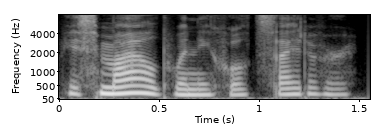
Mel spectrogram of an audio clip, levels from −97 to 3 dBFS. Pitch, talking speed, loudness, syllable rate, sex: 210 Hz, 310 wpm, -17 LUFS, 6.1 syllables/s, female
